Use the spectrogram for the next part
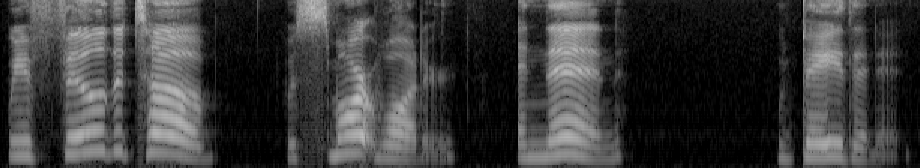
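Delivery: loud, drawn-out dumb frat bro; slow hyped dude-bro pitch; frat boy voice. Pretend. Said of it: "You gotta do it in the frat boy voice".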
